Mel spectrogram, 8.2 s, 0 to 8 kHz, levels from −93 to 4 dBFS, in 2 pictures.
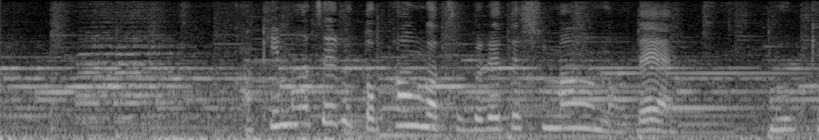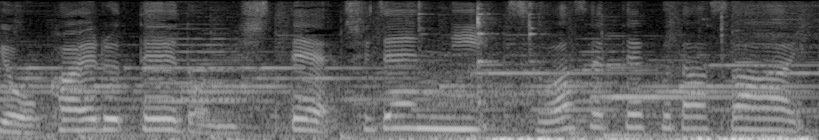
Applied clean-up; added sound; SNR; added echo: none; Vehicle horn, car horn, honking; 0 dB; none.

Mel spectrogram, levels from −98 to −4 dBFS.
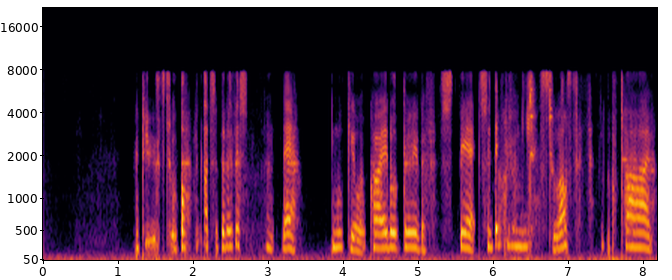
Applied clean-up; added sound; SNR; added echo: neural diffusion model UNIVERSE++.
